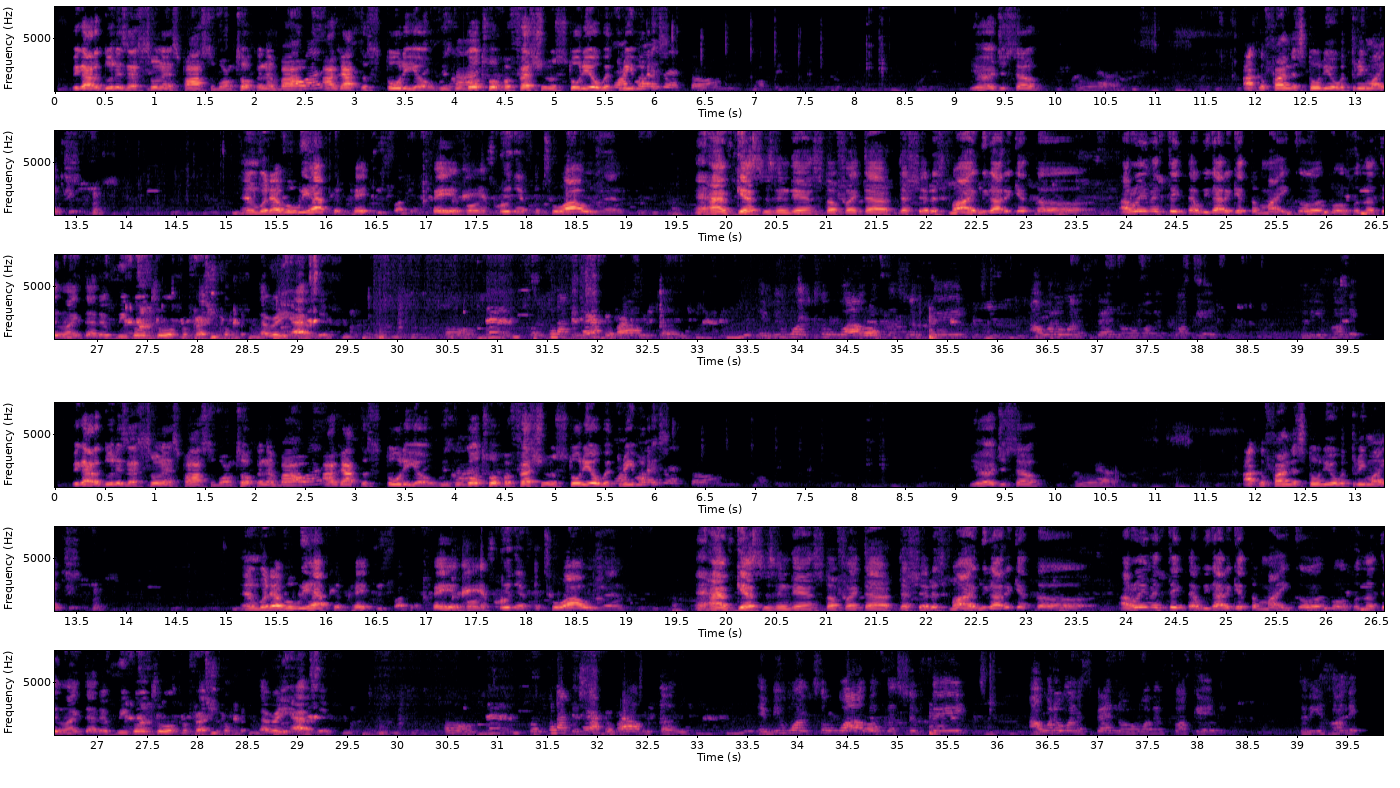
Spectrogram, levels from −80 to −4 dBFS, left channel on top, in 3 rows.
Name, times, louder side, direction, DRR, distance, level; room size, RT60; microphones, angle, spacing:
voice 1, 0.2-6.1 9.1-9.8 11.9-13.5 15.1-18.0 18.3-19.0 19.5-23.7 23.9-28.3 28.6-29.3, left 1 dB, 15° left, 0.5 m, -30 dB
voice 2, 2.3-2.7 3.9-4.3 5.6-6.7 7.2-7.3 11.2-11.3 13.4-13.9 14.2-14.3 15.1-15.3 16.9-17.1 18.3-18.5 19.1-19.8 20.7-20.8 22.2-22.3 23.3-23.4 23.7-24.0 25.4-26.8 27.2-29.2 29.6-32.3 33.0-33.8 34.5-34.8 35.1-35.6 35.9-36.3 39.4-39.5, left 7 dB, 90° left, 0.3 m, -40 dB
voice 3, 10.2-10.6 11.1-11.4 11.7-11.8 15.3-15.7 17.2-18.3 30.5-30.8 31.3-32.9 33.6-35.7 36.3-38.3 39.0-39.6, right 3 dB, 55° right, 0.7 m, -41 dB
2.3 x 2.1 x 3.0 m
head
